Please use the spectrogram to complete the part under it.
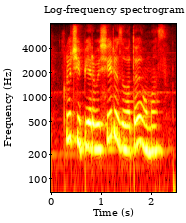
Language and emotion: Russian, neutral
